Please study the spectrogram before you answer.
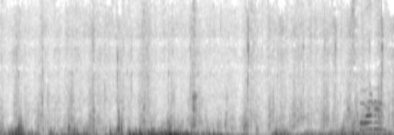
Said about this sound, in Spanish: Se está pedorreando mi caballo.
